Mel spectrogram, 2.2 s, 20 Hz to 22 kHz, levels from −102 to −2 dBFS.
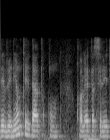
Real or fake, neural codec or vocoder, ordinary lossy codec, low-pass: real; none; none; 7.2 kHz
